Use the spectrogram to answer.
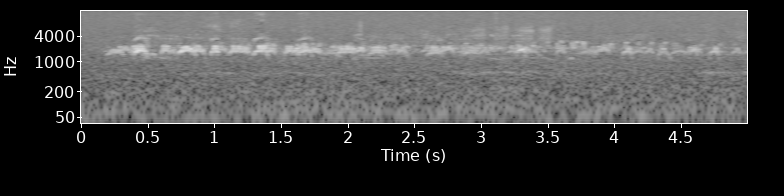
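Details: European bee-eaters feeding young at their nest, heard as a chattering run of short, burry trills, louder early on, then a softer stream of overlapping notes.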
